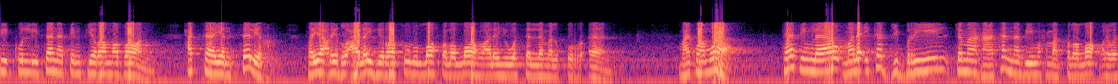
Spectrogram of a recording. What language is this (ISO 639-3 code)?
tha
